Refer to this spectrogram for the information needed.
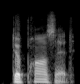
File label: "deposit", American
